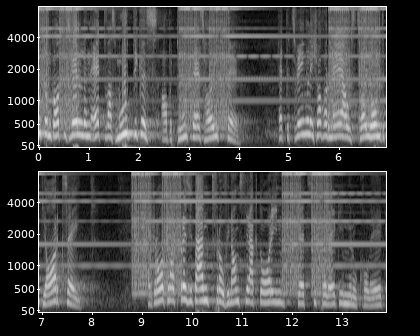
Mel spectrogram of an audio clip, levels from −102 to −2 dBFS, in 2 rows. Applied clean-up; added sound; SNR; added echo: none; Telephone; 7 dB; none.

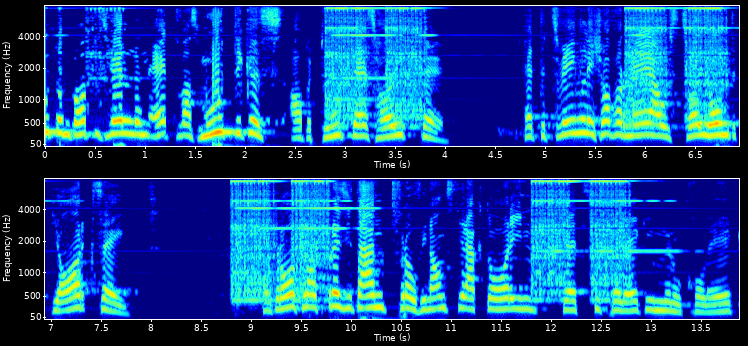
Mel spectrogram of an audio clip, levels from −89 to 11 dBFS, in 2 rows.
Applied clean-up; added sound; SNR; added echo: classical method spectral subtraction.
